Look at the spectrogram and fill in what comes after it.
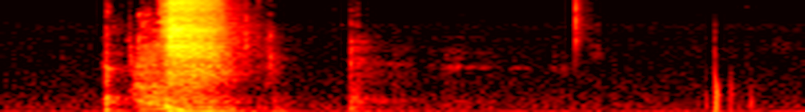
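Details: Male sneezing: one brief in-breath, then a single explosive, wet-sounding sneeze, followed by a few small clicks and sniffs in a quiet room.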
